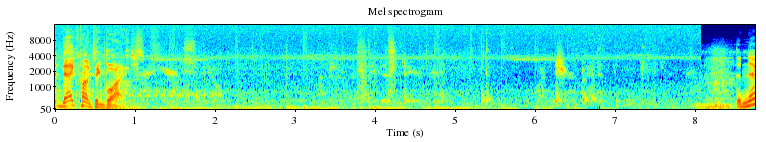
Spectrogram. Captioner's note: whispering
